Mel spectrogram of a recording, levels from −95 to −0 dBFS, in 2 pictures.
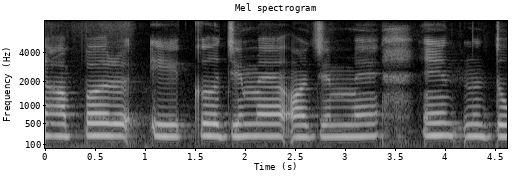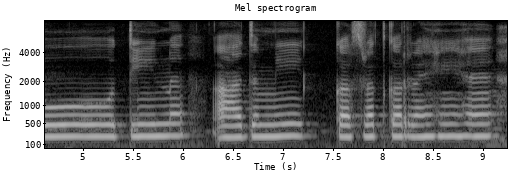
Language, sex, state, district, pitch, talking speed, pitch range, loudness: Hindi, female, Bihar, Gaya, 245 Hz, 105 wpm, 240-250 Hz, -33 LUFS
